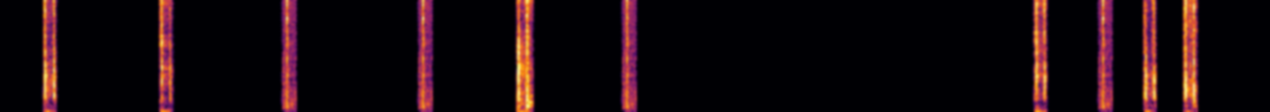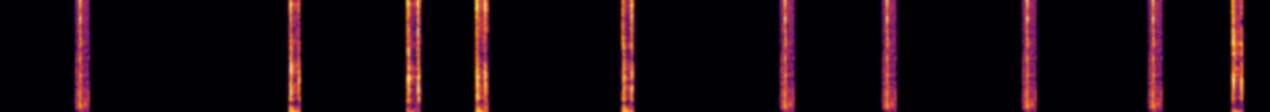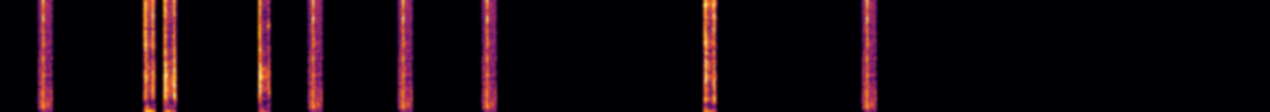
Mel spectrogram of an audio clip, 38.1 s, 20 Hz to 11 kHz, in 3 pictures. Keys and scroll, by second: 0.3 Return, 5.1 space, 15.5 /, 16.6 3, 17.3 Return, 26.7 2, 26.9 Return, 27.8 Escape.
